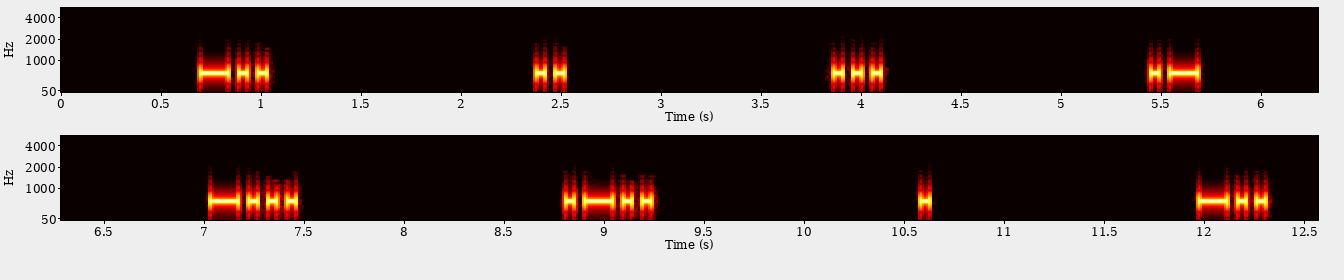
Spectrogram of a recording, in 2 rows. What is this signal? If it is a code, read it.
Morse code, heard as a keyed tone, about 25 wpm, spaced as for 6 wpm, 600 Hz. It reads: DISABLED
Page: fundamental-practice-files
